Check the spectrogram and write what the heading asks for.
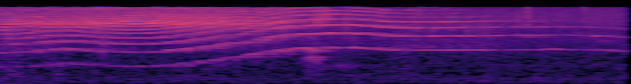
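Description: A high whistling tone with overtones. It wavers and rises in pitch over about a second, then holds steady.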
